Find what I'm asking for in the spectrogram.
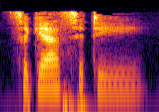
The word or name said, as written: sagacity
